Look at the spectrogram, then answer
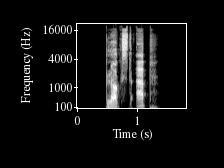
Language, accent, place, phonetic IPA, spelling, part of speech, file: German, Germany, Berlin, [ˌblɔkst ˈap], blockst ab, verb, De-blockst ab.ogg
- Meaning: second-person singular present of abblocken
